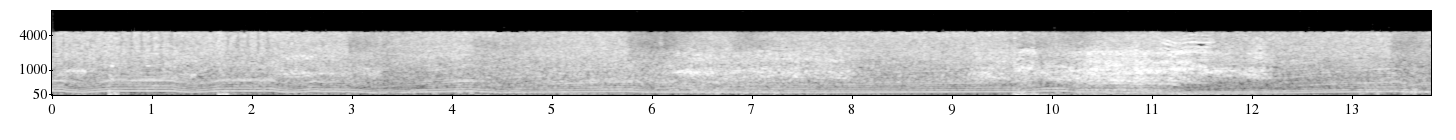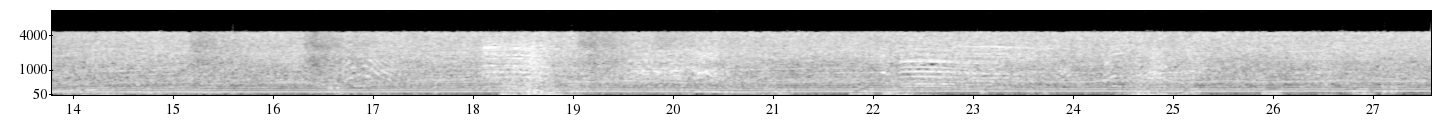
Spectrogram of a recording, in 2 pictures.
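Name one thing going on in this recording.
A car engine revs up and down, then hums steadily.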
